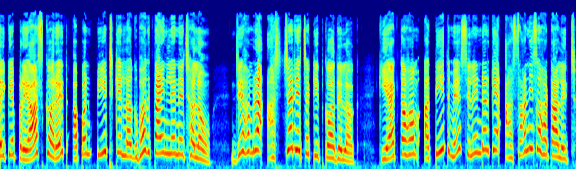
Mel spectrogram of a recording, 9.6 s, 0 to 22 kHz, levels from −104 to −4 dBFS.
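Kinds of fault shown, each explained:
Nothing stood out on listening to this speech recording.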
